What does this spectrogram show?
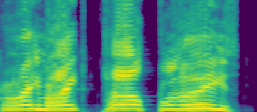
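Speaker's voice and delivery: put-on loud, high sputtering growl with Australian accent; Roger Rabbit. Comedian playing a drowning cartoon rabbit, loud Australian sputter. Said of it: "Roger Rabbit drowning in Australian".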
